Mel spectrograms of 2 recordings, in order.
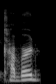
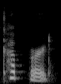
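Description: First: The P sound is silent. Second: The P sound is pronounced. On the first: This is the easy everyday way to say it. "we just say cupboard because it's easier" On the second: This may be the proper way to say it. "Or is it really supposed to be pronounced cupboard?"

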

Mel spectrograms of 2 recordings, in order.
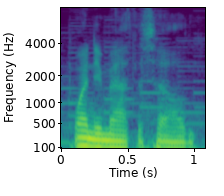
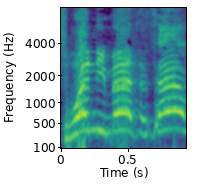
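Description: First: It is said calmly, with the voice dropping. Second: It is said with lively, raised energy. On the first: The speaker calls it wrong. "I feel like I just chilled it out there for a second" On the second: The speaker calls it right. "There it is"

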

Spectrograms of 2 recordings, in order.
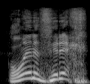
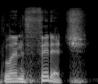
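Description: First: It is said in a Scottish accent. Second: It is said in his plain accent.

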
